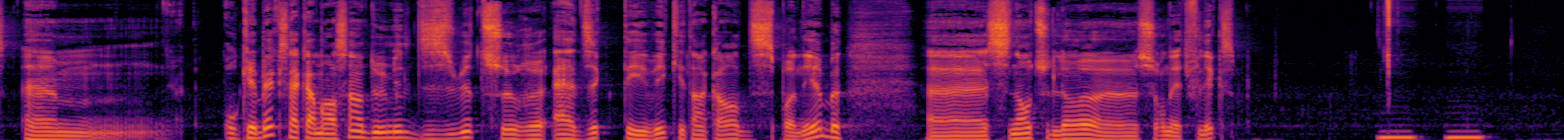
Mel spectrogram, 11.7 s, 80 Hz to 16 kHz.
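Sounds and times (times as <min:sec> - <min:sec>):
speech: 0:00.0 - 0:09.4, 0:10.3 - 0:11.2
steady electronic beeps: 0:10.4 - 0:11.2.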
